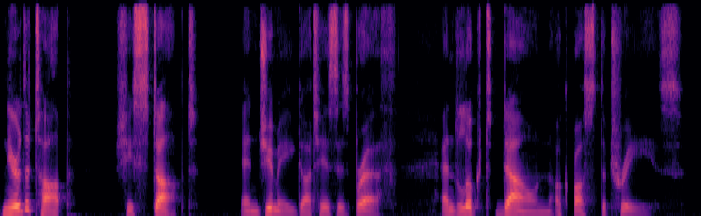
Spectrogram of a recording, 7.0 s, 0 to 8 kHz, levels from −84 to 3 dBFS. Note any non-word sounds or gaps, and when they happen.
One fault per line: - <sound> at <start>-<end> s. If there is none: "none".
- dropout at 5.7-5.7 s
